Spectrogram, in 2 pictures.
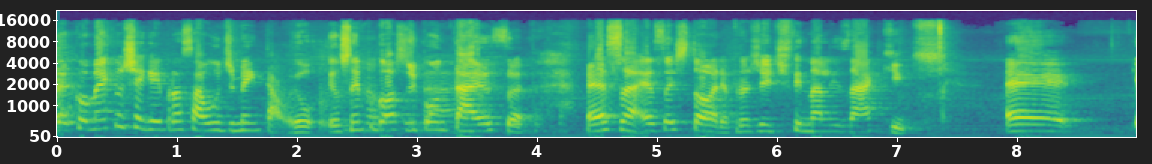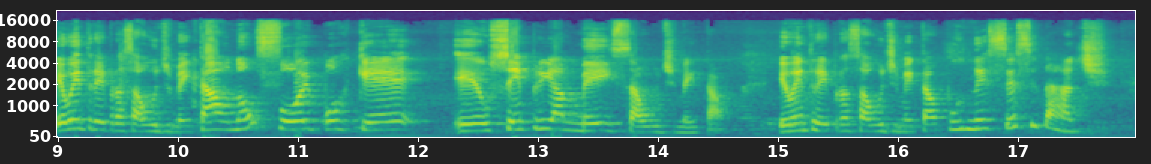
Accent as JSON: {"language": "Portuguese", "region": "São Paulo", "country": "Brazil", "tie": "born or raised there", "also_born_or_lived": "Quixeramobim / Sete Lagoas", "said": "Eu sou cearense, mas não sou daqui de Maracanã. Né? Eu nasci em Quixeramobim, fui criada em São Paulo, morei 19 anos em São Paulo e 19 em Minas Gerais, Sete Lagoas."}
